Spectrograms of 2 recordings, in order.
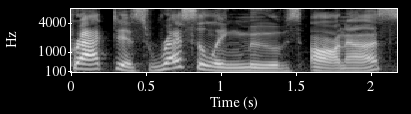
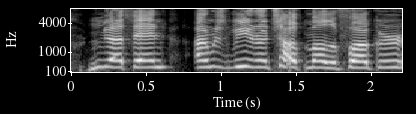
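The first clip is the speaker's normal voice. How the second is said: put-on very high, squeaky, unbroken teen boy voice; 10 semitones higher, 4 dB louder than usual. Retelling the brother's reply when mom asked what he was doing: Corey's high-pitched voice. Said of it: "he has this kind of high pitched voice like this".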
